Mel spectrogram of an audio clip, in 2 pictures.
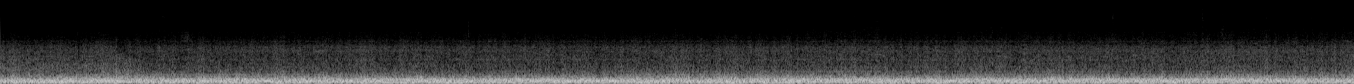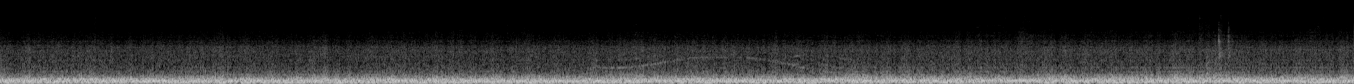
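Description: A jet engine roars steadily, heard from inside the cabin.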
